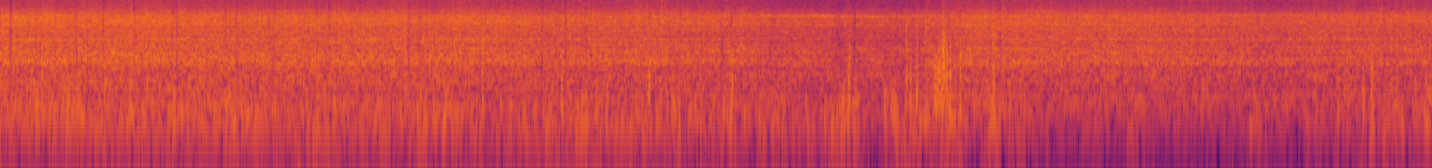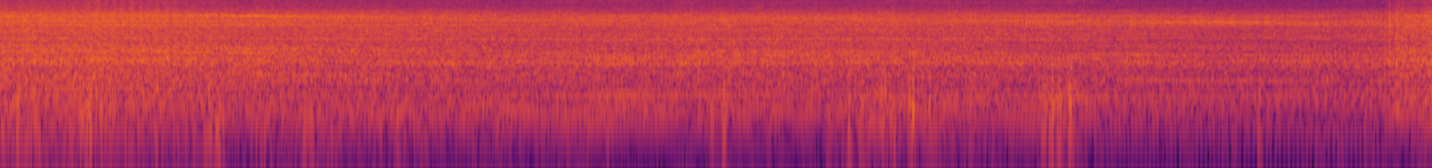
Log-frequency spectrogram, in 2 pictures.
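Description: Motorcycle engine running steadily at low road speed, mixed with a constant rush of wind and road noise. There is a single sharp click about nine and a half seconds in, and the sound eases off gradually toward the end.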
